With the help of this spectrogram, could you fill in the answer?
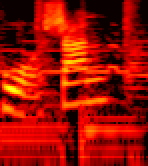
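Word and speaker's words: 火山: Bahasa Mandarin dari gunung api artinya huoshan.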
